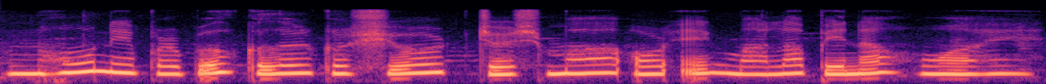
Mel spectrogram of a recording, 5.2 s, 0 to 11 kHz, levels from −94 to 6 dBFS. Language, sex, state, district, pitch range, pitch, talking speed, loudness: Hindi, female, Arunachal Pradesh, Papum Pare, 285-320 Hz, 295 Hz, 135 wpm, -14 LUFS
